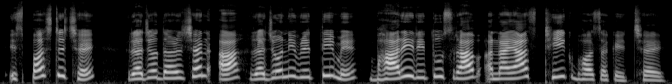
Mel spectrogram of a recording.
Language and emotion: Maithili, neutral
